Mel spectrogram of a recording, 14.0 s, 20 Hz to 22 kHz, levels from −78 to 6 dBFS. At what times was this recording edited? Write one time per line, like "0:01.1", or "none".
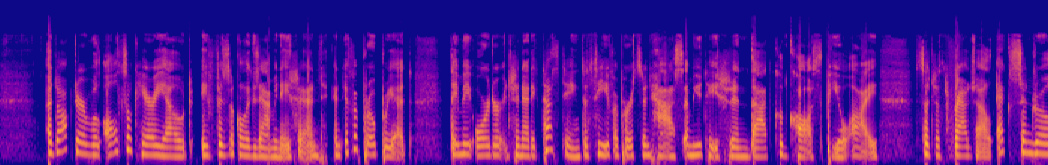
none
